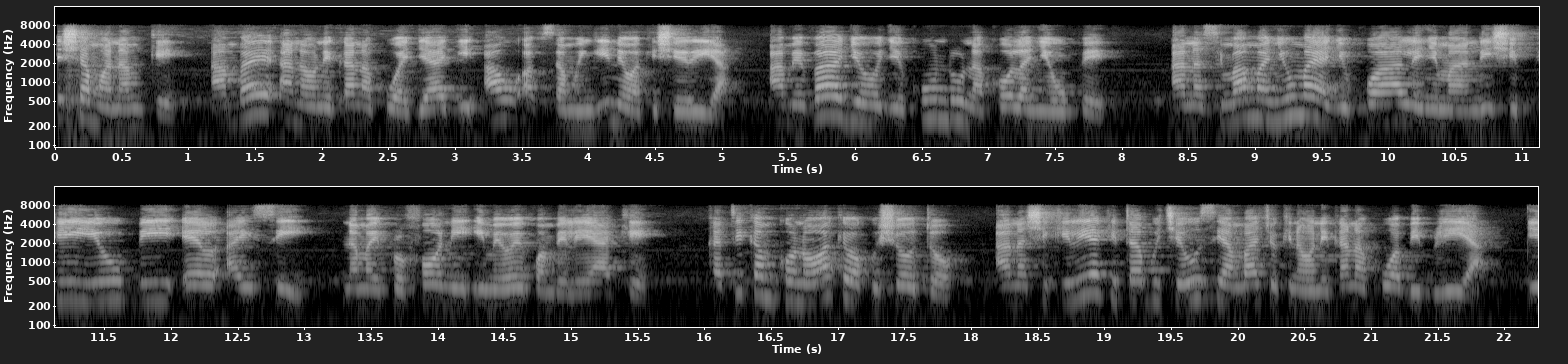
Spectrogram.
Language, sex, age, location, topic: Swahili, male, 18-24, Nakuru, government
